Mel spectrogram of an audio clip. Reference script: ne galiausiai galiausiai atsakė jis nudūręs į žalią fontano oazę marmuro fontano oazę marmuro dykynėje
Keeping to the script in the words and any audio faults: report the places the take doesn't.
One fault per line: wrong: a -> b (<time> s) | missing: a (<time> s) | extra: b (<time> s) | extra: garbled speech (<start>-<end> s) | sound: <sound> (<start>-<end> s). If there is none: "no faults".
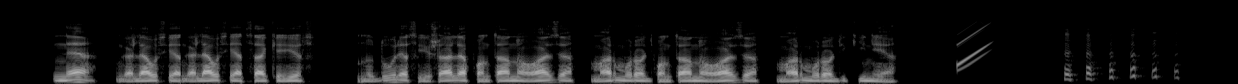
sound: chirp (9.6-10.0 s)
sound: laugh (10.6-11.8 s)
